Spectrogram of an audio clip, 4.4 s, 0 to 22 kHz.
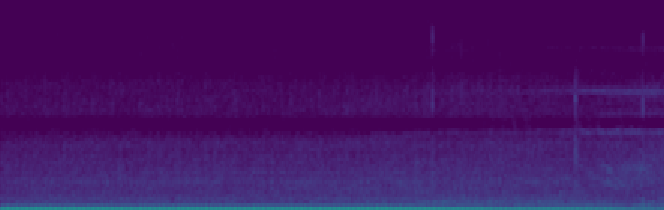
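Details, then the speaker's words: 5th-gen Ram 1500, between 36,000 and 60,000 miles, louder for weeks: loud, deep rapid puffing at about 158 per minute that sharpens with revs; exhaust leak at the manifold from a sheared bolt, not the muffler. "it turns out that the bolt here sheared up so we have an exhaust leak and that is what's causing the the noise there"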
